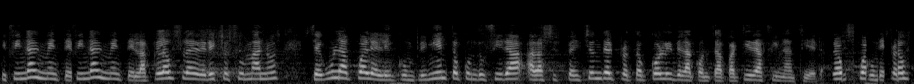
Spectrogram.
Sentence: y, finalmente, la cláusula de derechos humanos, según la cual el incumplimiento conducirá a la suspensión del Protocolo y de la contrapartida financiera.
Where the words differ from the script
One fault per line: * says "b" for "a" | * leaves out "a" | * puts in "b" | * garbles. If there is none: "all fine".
* puts in "finalmente"
* garbles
